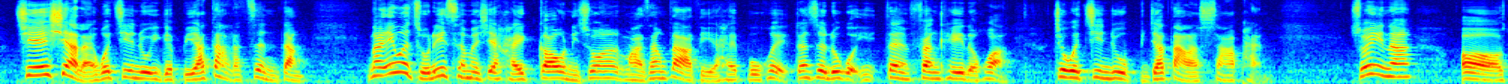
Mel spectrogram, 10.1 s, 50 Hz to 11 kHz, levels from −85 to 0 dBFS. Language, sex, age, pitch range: Chinese, female, 50-69, 180-255 Hz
